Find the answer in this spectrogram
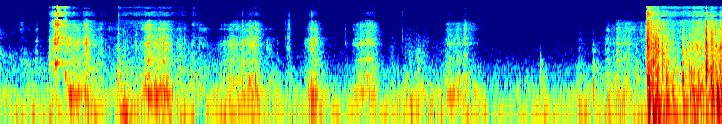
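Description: A person biting and chewing a crispy, puffed bean-based cracklin snack, with irregular crunches. A louder rush of noise comes near the end.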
